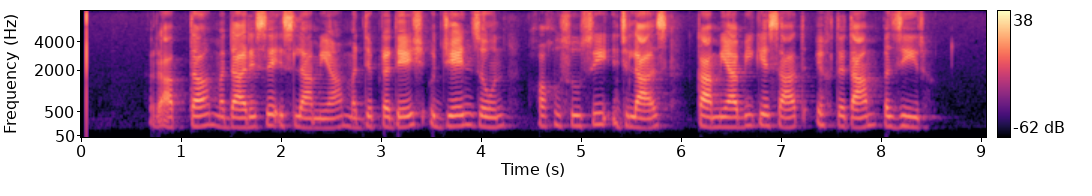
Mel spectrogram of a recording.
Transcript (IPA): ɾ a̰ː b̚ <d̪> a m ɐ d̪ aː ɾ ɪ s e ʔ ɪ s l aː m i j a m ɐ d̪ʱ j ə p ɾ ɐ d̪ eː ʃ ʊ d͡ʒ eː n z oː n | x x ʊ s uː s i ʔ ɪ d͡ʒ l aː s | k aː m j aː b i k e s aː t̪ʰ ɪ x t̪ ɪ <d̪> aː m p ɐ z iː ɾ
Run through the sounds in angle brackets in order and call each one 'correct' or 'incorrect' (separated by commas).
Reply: incorrect, incorrect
